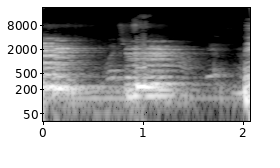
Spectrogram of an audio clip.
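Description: A man's voice through a church PA, half-sung, half-preached. The tail of a held note fades in the first half-second, then a short, loud vocal phrase comes about a second in, with faint music beneath.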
